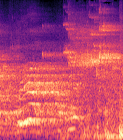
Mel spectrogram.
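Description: Basketball game sounds in a gym: a ball bouncing on the court floor amid players' voices calling out, echoing in the hall.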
